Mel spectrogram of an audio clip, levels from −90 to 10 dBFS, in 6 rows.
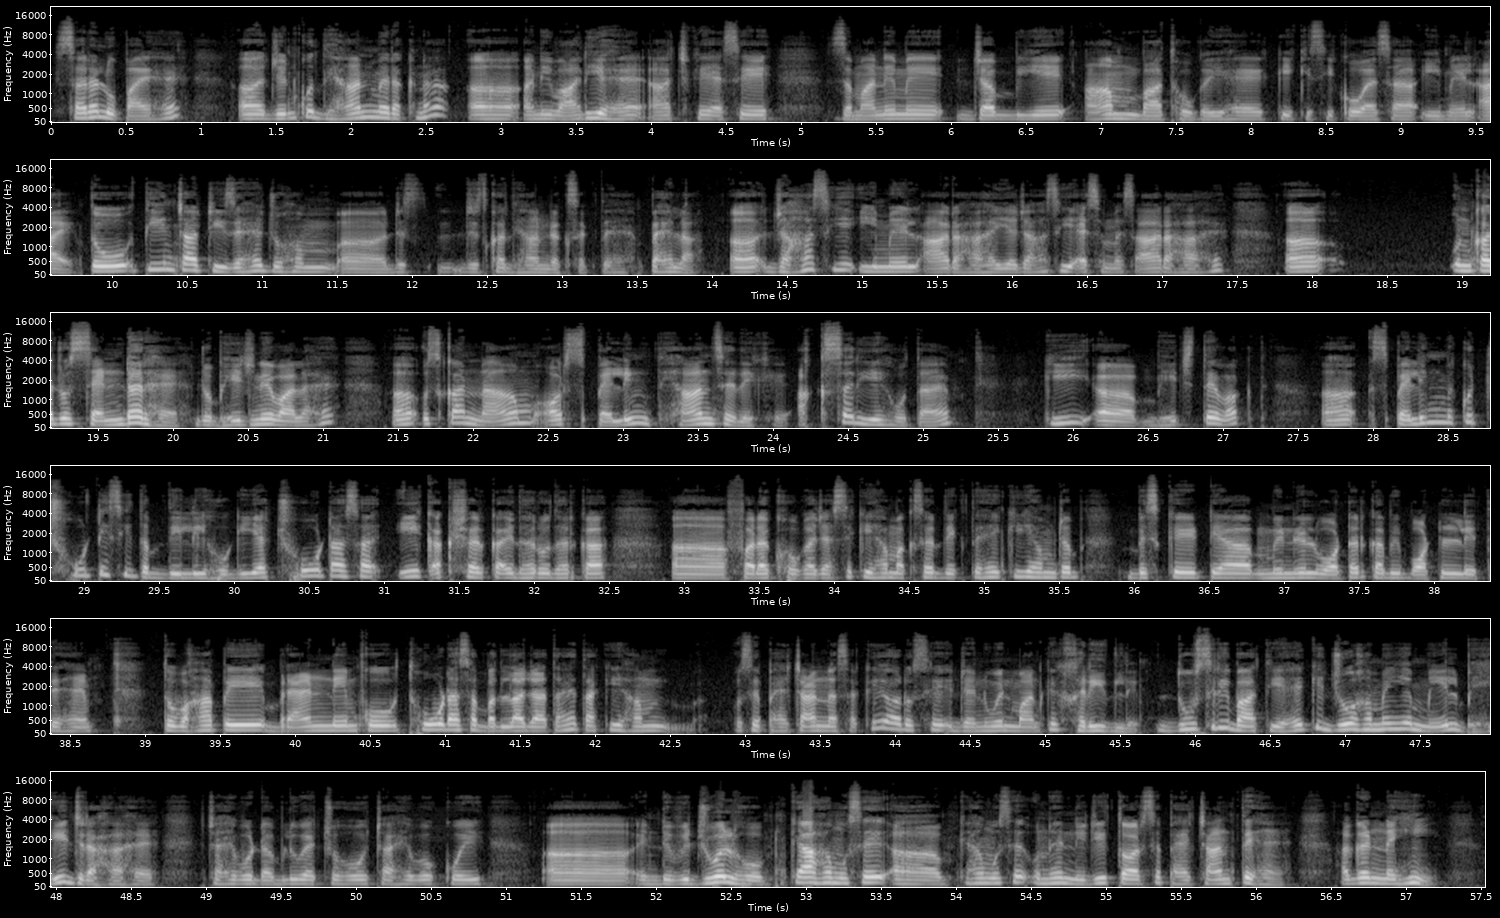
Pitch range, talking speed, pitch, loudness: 130-175 Hz, 185 wpm, 150 Hz, -20 LUFS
